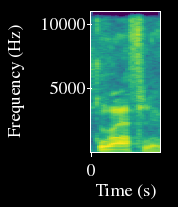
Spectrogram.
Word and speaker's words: Garofalo: It's Garofalo.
